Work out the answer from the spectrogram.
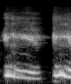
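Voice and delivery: two little zapped noises; mock involuntary squeals; imitated jolting grunts. Imitating jolts while walking.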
